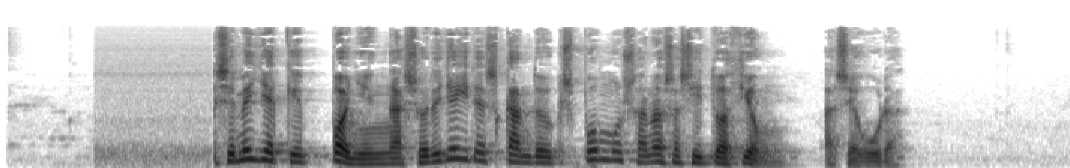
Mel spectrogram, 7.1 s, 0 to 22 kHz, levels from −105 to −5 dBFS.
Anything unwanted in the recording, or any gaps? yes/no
no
